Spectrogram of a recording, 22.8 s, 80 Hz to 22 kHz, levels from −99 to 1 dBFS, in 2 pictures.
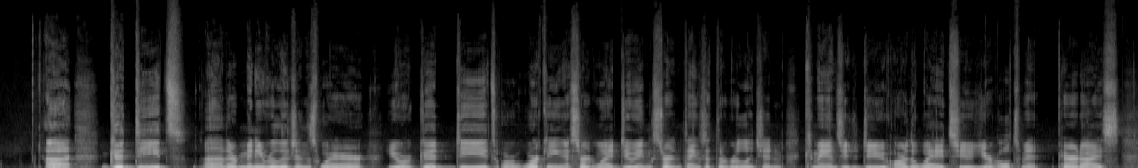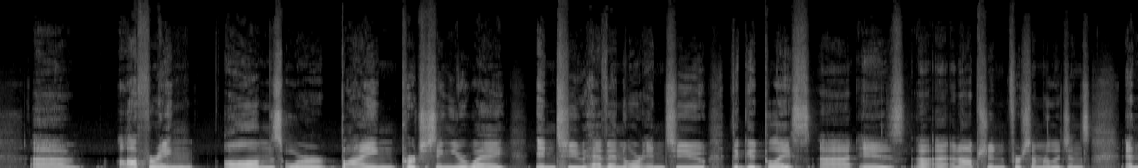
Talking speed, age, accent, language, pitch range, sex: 150 wpm, 20-39, American, English, 85-95 Hz, male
